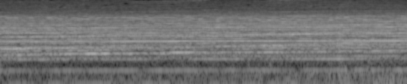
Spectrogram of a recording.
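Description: A steady, sustained drone of several held tones over a low hum, even in level throughout.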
